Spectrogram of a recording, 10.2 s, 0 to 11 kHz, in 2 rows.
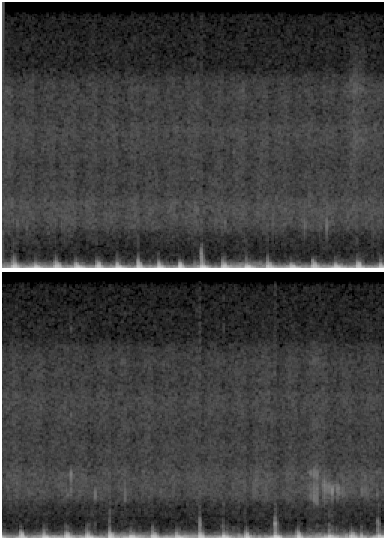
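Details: Own heartbeat of a 30-year-old: steady low paired lub-dub thumps at roughly 100 beats a minute with faint background hiss; normal heart sounds.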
